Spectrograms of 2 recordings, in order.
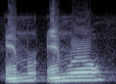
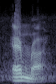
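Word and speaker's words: Emre: Did I get this right? Is it Emerald? Emra. How do you spell that? E-M-R-E. E-M-R-E, okay.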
